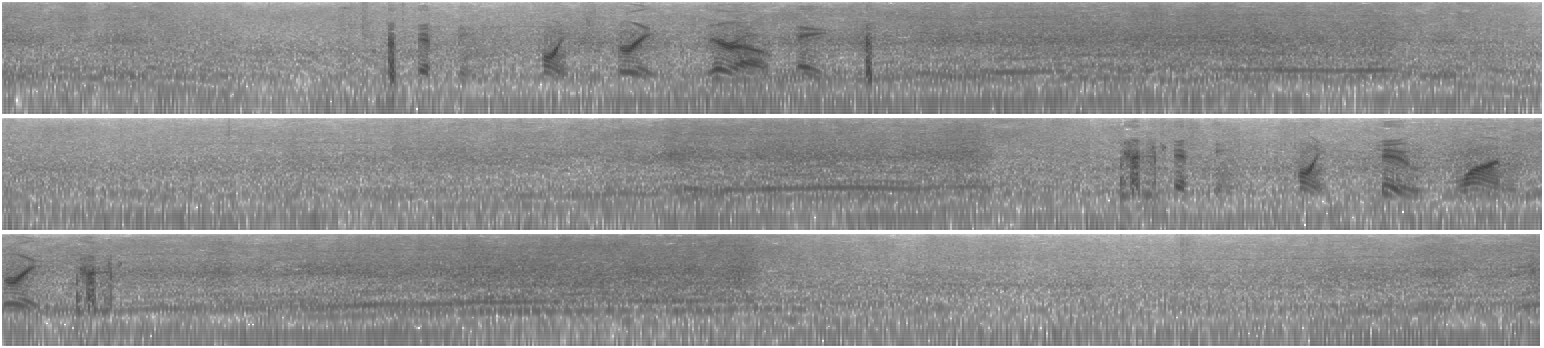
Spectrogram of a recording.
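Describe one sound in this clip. A race car engine roars steadily, rising and falling in pitch as it revs.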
